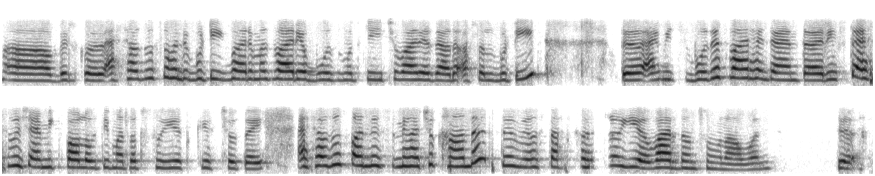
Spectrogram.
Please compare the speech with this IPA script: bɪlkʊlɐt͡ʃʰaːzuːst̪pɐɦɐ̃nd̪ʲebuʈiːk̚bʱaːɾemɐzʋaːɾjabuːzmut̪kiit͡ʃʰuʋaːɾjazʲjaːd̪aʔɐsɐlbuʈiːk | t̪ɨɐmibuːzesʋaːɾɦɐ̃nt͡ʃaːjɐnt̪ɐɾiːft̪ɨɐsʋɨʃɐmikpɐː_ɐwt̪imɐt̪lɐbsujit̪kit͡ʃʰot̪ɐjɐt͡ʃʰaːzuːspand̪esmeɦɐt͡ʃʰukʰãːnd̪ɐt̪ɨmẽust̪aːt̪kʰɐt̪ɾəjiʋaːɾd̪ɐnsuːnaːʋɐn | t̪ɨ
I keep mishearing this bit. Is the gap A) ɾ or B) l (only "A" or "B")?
B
